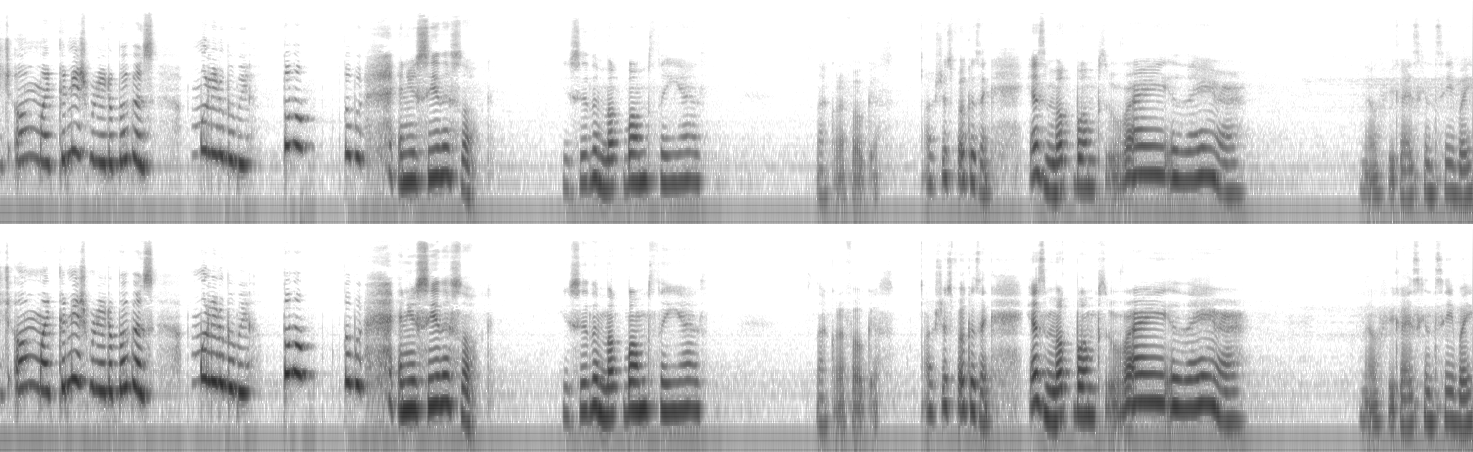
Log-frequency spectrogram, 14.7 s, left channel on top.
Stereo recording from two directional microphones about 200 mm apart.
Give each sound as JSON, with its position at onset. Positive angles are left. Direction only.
{"t": 0.0, "sound": "speech", "side_deg": -15}
{"t": 1.6, "sound": "a sound", "side_deg": -15}
{"t": 5.6, "sound": "speech", "side_deg": -25}
{"t": 8.2, "sound": "speech", "side_deg": -25}
{"t": 13.7, "sound": "speech", "side_deg": -25}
